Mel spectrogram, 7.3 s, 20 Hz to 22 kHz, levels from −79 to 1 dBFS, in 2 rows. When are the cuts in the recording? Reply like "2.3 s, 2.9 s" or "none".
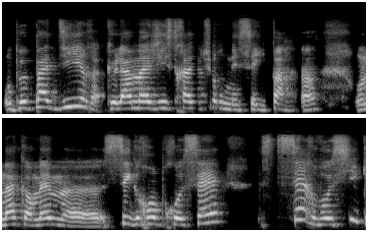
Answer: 6.1 s

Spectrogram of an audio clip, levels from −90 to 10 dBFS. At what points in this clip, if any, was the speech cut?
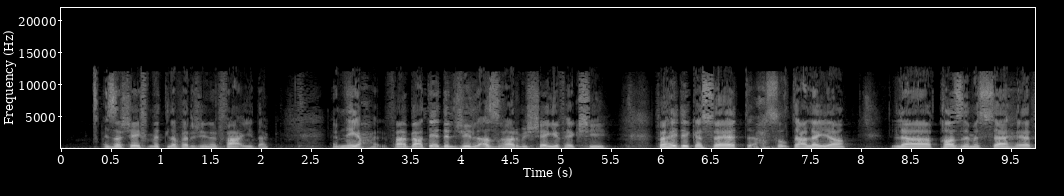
none

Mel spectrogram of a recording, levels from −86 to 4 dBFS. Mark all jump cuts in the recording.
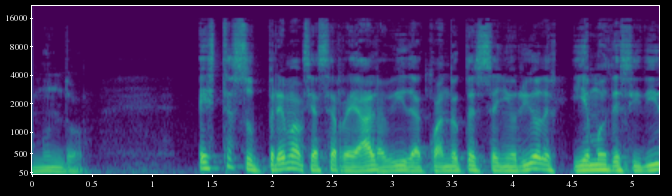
2.2 s, 2.9 s, 3.6 s, 4.3 s

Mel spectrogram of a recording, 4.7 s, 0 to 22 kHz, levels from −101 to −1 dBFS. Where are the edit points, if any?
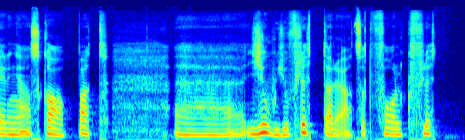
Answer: none

